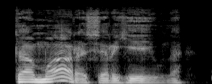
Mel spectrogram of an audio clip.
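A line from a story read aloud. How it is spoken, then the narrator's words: Smiling. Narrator (Belarusian): усміхнуўся я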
